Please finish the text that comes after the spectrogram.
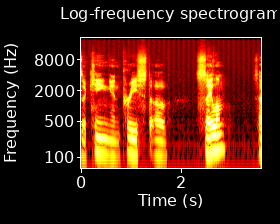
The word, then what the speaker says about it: Salem: melchizedek melchizedek is a king and priest of salem that's how we pronounce it because it looks like salem down the road from here but it's uh shalim it's ancient jerusalem before it was called jerusalem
